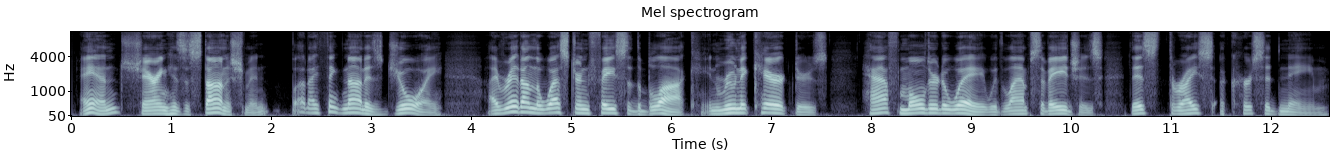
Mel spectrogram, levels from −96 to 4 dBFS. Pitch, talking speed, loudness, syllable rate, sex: 125 Hz, 155 wpm, -18 LUFS, 4.5 syllables/s, male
